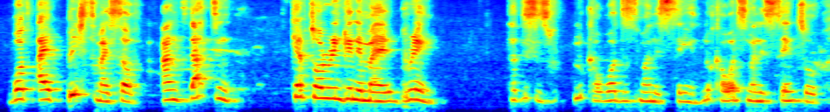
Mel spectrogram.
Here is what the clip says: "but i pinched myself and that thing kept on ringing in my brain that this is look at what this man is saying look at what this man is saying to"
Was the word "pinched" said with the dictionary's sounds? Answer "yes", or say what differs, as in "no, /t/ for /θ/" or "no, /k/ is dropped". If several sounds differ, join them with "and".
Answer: no, /n/ is dropped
